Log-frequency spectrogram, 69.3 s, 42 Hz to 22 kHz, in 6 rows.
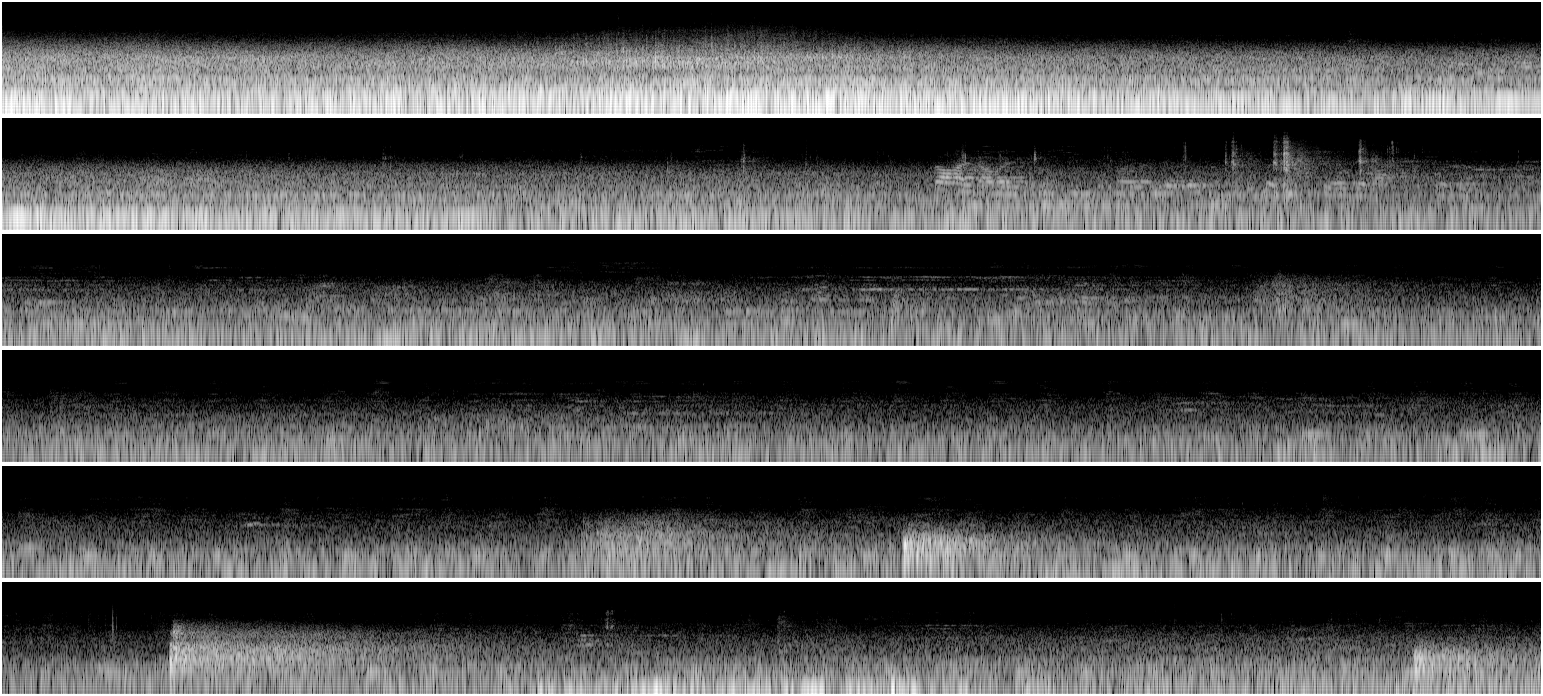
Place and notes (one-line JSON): {"title": "berlin: friedelstraße - the city, the country & me: night street ambience", "date": "2012-12-31 00:22:00", "description": "windy night, dry leaves and small flags in the wind, music of a nearby party, passers by, taxis, bangers in the distance (in anticipation of new years eve?)\nthe city, the country & me: december 31, 2012", "latitude": "52.49", "longitude": "13.43", "altitude": "46", "timezone": "Europe/Berlin"}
